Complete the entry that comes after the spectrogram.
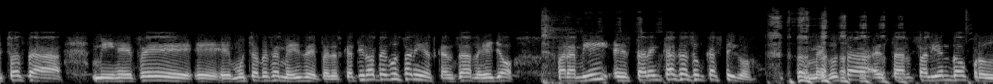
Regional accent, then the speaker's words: Colombia; now in Spain; Sí, yo soy de Colombia, de Colombia.

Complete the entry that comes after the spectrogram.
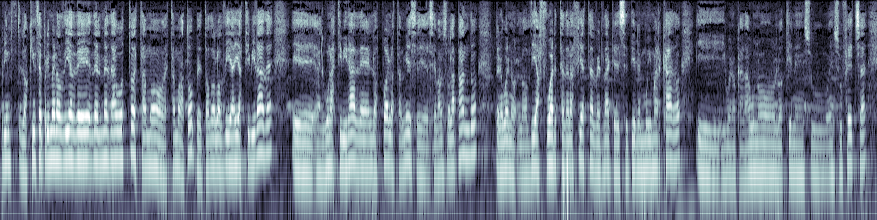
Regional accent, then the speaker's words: Guájar Faragüit, Andalusia, Spain; Guájar Faragüit es mi pueblo, San Lorenzo es mi patrón, y bueno, la verdad es que son las fiestas que con más emoción vivo, que la he vivido desde pequeño

